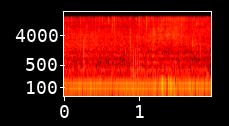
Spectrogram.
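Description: Onion frying in hot cooking oil, a dense continuous sizzle and crackle close up, with a few faint stirring taps beneath and no voices.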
